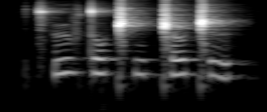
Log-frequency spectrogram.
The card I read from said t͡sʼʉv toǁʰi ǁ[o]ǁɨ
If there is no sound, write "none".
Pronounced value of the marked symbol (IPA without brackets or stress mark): ɵ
